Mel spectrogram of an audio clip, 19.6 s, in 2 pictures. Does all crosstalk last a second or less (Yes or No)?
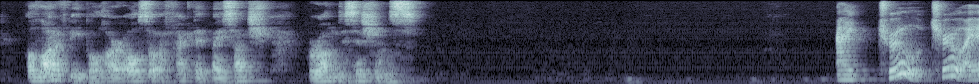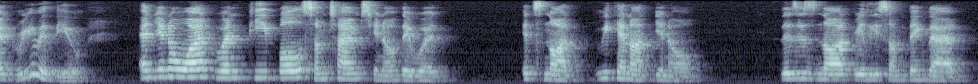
Yes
